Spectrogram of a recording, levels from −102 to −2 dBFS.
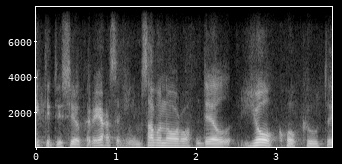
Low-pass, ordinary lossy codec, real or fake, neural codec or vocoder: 7.2 kHz; Opus, 16 kbps; fake; codec, 16 kHz, 0.5 kbps, X-Codec, HuBERT features, trained on LibriSpeech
